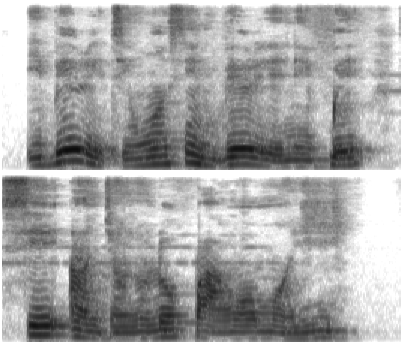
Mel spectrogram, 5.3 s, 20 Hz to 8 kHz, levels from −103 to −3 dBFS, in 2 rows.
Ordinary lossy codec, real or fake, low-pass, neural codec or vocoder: none; real; 7.2 kHz; none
